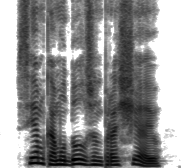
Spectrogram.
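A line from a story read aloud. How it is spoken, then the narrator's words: Muttering under breath. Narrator (Russian): пробормотал себе под нос я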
